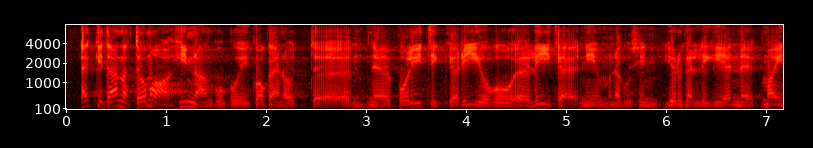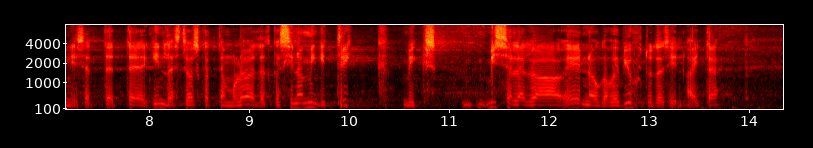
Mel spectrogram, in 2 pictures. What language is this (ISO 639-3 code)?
est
